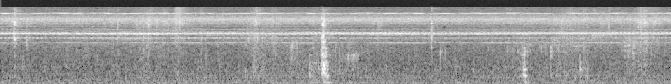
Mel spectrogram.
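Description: Dry leaves crackle under a man's footsteps.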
